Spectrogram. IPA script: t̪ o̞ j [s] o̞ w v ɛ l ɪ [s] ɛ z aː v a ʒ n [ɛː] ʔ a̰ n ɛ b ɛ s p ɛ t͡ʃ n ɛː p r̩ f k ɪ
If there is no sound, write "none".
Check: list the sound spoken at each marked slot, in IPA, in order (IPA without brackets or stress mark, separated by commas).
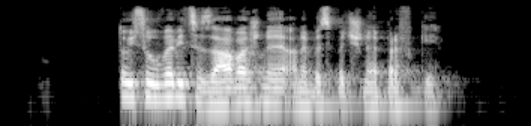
s, t͡s, ɛː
